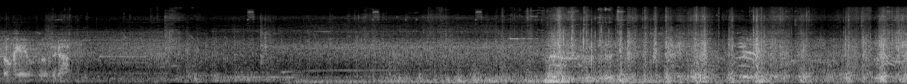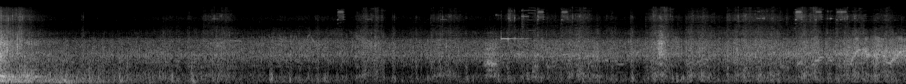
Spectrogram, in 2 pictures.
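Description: Dry grass rustles as someone crawls through it.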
